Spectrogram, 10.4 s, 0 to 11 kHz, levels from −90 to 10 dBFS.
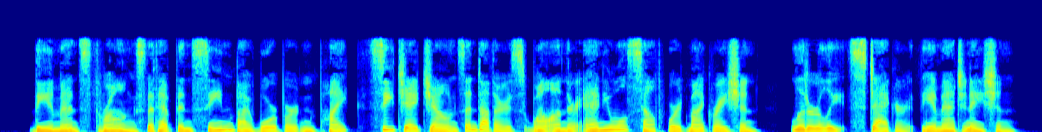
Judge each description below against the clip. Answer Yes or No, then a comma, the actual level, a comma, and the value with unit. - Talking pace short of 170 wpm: Yes, average, 145 wpm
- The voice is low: No, medium, 165 Hz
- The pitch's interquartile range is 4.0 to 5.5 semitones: Yes, average, 4.6 semitones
